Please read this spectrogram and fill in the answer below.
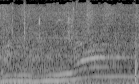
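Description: A black cat's long, low threatening yowl, directed at another cat in a standoff. It starts low, rises in pitch about halfway through and is then held.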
